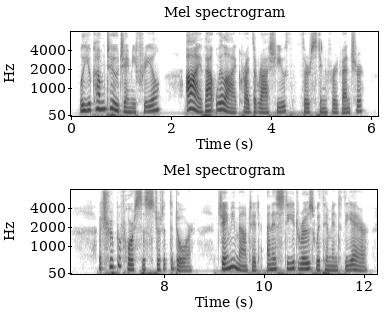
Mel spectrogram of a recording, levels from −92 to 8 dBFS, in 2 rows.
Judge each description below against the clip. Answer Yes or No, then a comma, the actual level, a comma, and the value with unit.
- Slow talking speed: No, average, 175 wpm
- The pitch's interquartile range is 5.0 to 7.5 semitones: Yes, wide, 5.6 semitones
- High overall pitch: No, medium, 170 Hz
